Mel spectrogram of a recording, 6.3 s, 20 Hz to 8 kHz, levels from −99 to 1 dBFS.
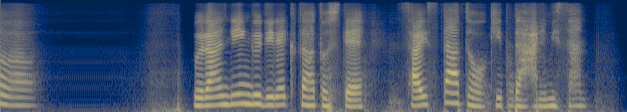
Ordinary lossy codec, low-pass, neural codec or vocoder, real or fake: none; 7.2 kHz; codec, 16 kHz, about 1 kbps, DyCAST, with the encoder's durations; fake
